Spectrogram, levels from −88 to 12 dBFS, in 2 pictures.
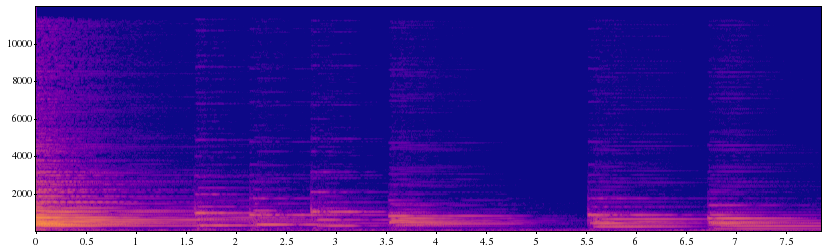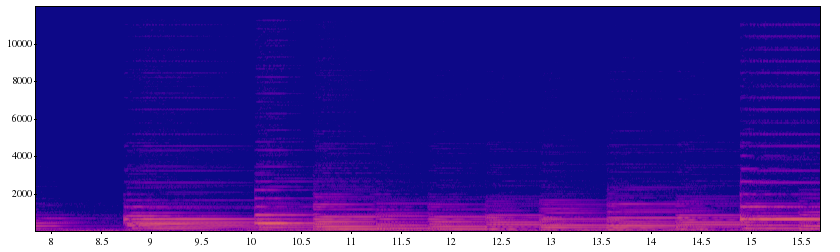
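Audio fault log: throughout: aliasing. The music appears to have been downsampled from 44.1 kHz to 24 kHz without an anti-alias filter, so content above the 12 kHz fold frequency reflects back as unrelated tones roughly 30 dB below the music, giving gritty, metallic highs.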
